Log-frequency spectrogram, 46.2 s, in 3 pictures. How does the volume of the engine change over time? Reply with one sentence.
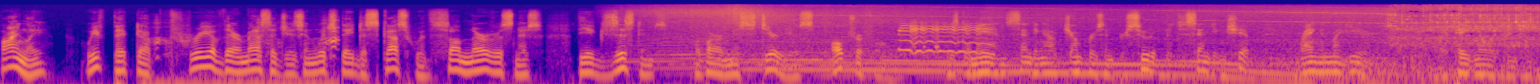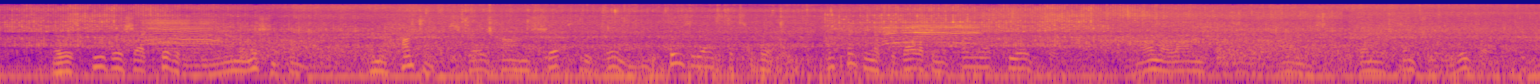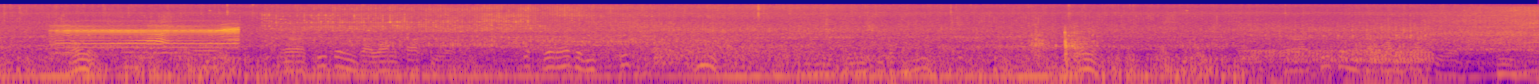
The volume of the engine stays about the same.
